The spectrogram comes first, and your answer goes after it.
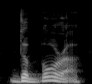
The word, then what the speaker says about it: Devorah: I'm referring to what we would typically call the judgeship of Deborah or Devorah for those that have an Eastern pronunciation.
